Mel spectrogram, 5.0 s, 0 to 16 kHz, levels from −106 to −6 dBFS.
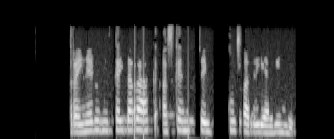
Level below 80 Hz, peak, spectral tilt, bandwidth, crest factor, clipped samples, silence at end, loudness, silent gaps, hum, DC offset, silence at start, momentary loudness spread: -60 dBFS; -6 dBFS; -4 dB/octave; 8 kHz; 18 dB; under 0.1%; 0.65 s; -22 LUFS; 3.20-3.41 s; none; under 0.1%; 1.05 s; 10 LU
